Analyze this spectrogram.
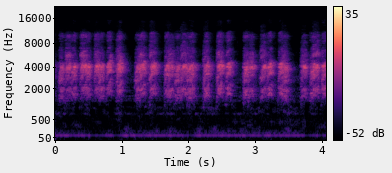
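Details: Noisy night chatter of a sooty-headed bulbul: scratchy, buzzing pulses in closely spaced groups, rising and falling in loudness, with a soft low hum throughout.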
